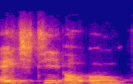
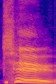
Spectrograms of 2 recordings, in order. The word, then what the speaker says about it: Htoo: my last name is too Htoo. That's my personal Facebook page, So and you say two. It's not eight. So the H is silent.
